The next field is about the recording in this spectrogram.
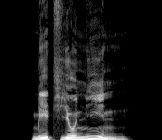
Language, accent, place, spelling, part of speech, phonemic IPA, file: German, Germany, Berlin, Methionin, noun, /meti̯oˈniːn/, De-Methionin.ogg
- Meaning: methionine (amino acid)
